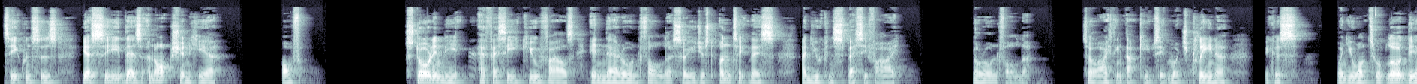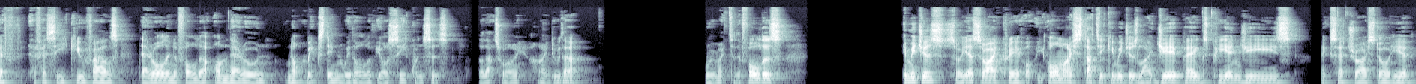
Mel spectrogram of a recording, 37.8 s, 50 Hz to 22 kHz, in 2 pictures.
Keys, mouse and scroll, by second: 0.0 click, 17.6 click, 26.9 click, 28.5 click, 30.0 click, 30.2 click, 33.6 click, 34.9 click, 36.7 click.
